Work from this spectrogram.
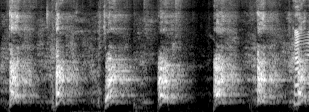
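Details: German Shepherd guarding the home gate in the morning, barking hard at another dog going by; six loud, coarse barks at uneven intervals of about half a second, one short pause midway, a woman speaking softly.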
